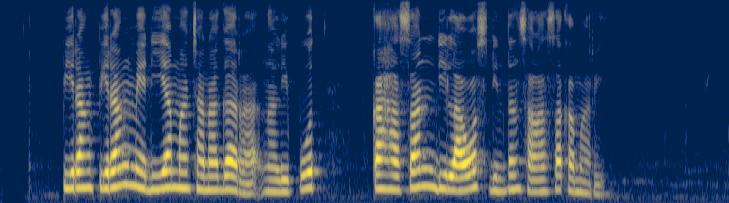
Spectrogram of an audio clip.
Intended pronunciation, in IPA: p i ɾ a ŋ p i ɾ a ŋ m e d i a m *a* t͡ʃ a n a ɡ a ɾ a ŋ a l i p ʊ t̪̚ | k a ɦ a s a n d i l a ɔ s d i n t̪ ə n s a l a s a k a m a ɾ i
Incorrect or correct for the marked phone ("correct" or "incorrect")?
correct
